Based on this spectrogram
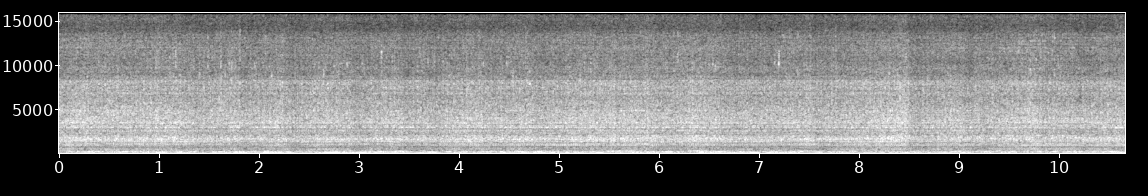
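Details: Evinrude/Johnson 15 HP outboard running steadily with a constant high whine over the motor note; the whine is less bad since the drive shaft was swapped but never goes away, source not identified; a parts motor.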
